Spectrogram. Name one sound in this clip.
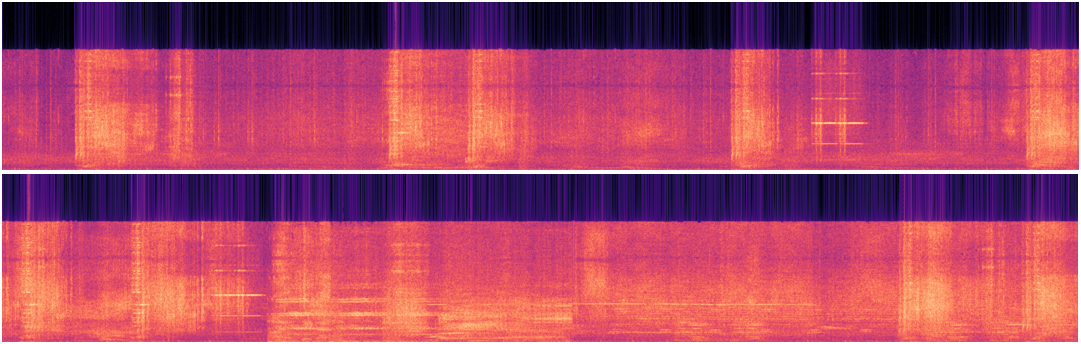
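Swords swish and slash with wet, fleshy hits.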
